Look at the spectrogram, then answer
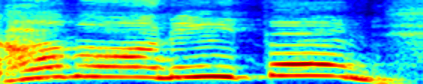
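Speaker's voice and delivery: high-pitched, loud yelling.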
